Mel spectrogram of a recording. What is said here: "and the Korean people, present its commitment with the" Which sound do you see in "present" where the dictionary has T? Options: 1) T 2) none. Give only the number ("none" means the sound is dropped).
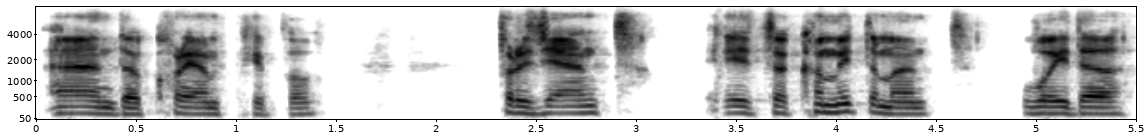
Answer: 1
